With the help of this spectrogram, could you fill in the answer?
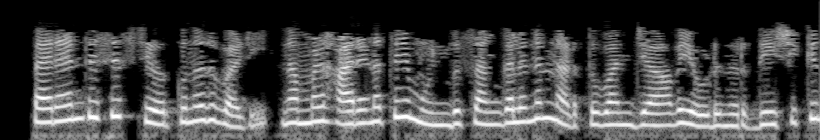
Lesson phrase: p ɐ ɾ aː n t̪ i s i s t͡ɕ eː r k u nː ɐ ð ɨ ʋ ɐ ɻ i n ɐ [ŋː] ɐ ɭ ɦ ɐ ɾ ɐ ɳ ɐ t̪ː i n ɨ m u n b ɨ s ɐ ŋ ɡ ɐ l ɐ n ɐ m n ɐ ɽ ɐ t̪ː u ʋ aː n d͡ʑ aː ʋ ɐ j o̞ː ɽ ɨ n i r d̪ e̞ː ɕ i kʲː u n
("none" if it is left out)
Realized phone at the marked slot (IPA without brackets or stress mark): mː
